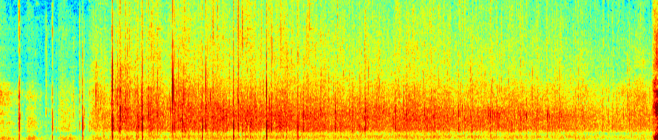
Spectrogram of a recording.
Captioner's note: applause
